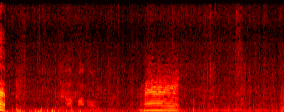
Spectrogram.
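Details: Sheep being milked lets out one loud, tremulous bleat midway, with faint voices and background hiss around it.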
